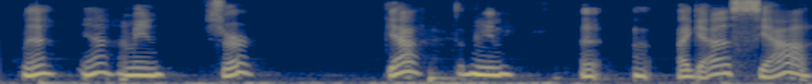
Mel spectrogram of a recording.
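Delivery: mocking flat, no-fun voice. Show the other person how they agree with you, imitating their no-fun agreement. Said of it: "this is how you agree with me... That's not fun".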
